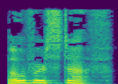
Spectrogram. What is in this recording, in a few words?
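"overstuff", English, British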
